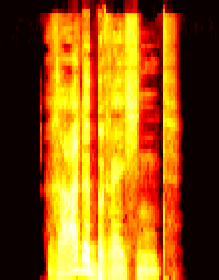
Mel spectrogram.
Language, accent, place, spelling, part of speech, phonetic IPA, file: German, Germany, Berlin, radebrechend, verb, [ˈʁaːdəˌbʁɛçn̩t], De-radebrechend.ogg
- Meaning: present participle of radebrechen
